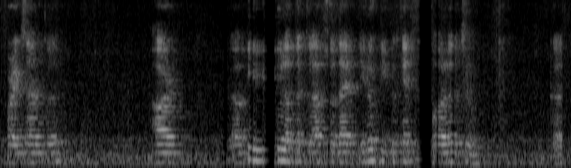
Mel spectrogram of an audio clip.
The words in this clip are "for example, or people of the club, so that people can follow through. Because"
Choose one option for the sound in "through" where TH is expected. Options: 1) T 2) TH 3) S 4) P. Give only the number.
1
